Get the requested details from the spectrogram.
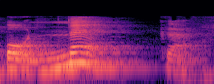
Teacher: Na palavra boneca, a sílaba que sai com mais intensidade é o né, boneca. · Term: sílaba tônica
